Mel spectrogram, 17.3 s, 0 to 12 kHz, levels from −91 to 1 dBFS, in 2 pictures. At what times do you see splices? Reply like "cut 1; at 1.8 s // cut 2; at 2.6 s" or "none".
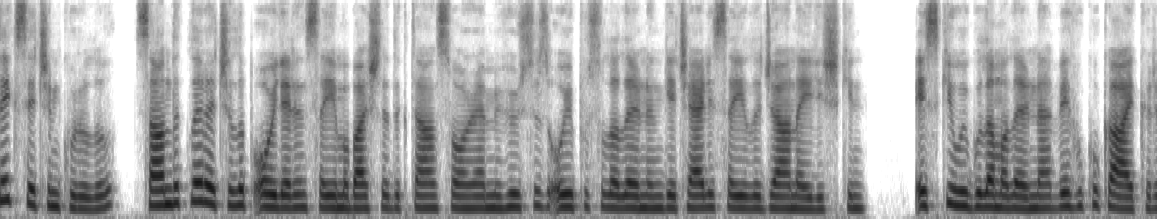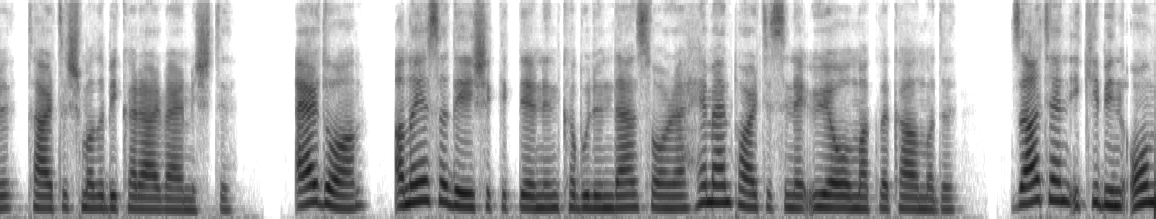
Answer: cut 1; at 16.1 s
